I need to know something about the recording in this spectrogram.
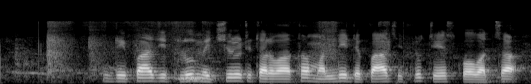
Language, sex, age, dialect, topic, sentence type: Telugu, female, 36-40, Southern, banking, question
